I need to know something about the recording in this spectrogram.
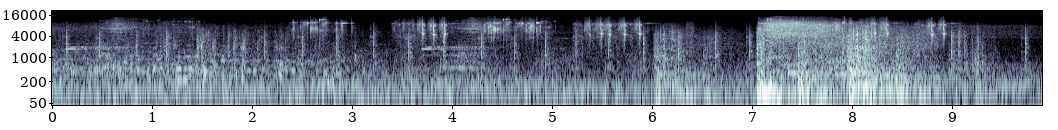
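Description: Small coins jingle and chime as they are collected.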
